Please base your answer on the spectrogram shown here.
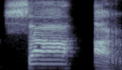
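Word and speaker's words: שָׂעָר: Terus ini ya, ada sin, ada ain, ada res. Kalau ini mah sudah tahu kita ini. Sin, ini ada a ya. Ini ain. Ain ini tambah a. Jadi bacanya saar gitu ya.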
